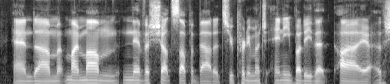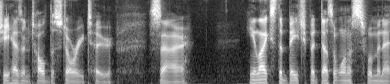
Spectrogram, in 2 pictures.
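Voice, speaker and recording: Over a very clean recording with a silent background, a man with a very deep, low pitch and a bright, sharp tone speaks at a moderate pace with ordinary pitch variation. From New Zealand. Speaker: streamer. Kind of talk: casual chat. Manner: articulates every word; relaxed.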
